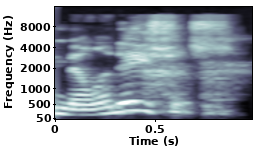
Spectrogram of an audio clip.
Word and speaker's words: melanatious: more melanin you must be melanatious which rhymes with gracious and spacious melanacious means you got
